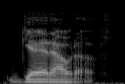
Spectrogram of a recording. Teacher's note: And we can actually link this whole phrase together. And the final T in get and out with the American accent, it's going to be a flap T. Get out of.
